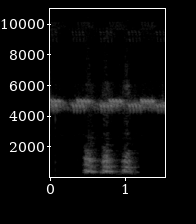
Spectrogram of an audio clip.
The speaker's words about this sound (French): le chien a arrêté d'aboyer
